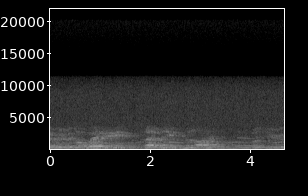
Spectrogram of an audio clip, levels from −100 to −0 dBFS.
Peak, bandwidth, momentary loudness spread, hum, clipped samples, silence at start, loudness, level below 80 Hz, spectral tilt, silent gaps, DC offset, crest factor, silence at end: -32 dBFS; over 20 kHz; 11 LU; none; under 0.1%; 0 s; -49 LUFS; -70 dBFS; -4.5 dB/octave; none; under 0.1%; 16 dB; 0 s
